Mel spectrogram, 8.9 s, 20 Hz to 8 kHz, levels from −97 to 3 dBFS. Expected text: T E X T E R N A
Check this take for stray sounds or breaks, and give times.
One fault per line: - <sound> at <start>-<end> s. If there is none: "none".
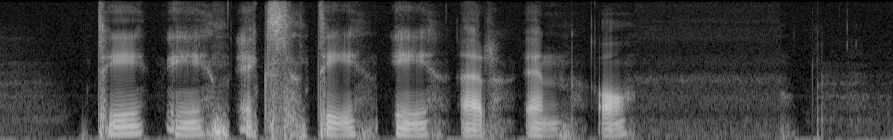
none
